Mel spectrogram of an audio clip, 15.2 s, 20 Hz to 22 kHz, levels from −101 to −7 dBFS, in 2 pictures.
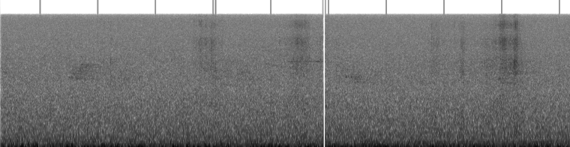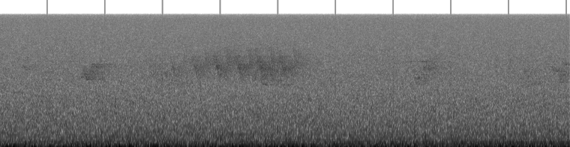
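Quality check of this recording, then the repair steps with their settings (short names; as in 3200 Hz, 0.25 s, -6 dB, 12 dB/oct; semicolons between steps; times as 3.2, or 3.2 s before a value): tick 78 rpm
2.87 pop
4.3–4.33 gap 34 ms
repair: de-click; interpolate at 4.3, 34 ms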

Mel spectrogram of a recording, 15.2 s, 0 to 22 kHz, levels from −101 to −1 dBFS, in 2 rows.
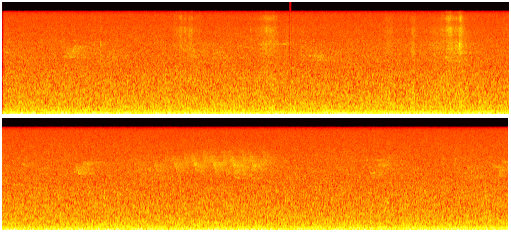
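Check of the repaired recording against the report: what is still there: none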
